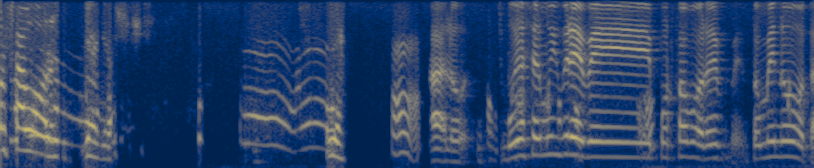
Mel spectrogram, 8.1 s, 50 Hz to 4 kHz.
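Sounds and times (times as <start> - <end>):
baby crying: 0.0 - 1.2, 2.4 - 4.3
speech: 0.0 - 1.5, 3.2 - 8.1.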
